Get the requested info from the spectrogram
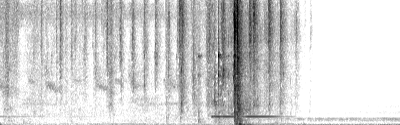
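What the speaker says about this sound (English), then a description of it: "how was the doorbell going off on its own?" A front doorbell rings on its own, a faint sustained electronic tone that sounds twice, with a sharp thump near the middle over steady low background noise.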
